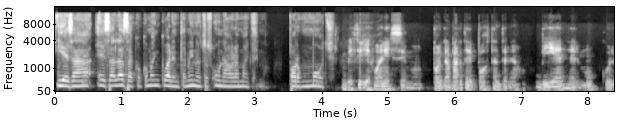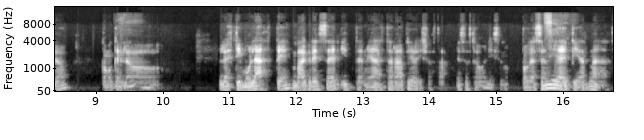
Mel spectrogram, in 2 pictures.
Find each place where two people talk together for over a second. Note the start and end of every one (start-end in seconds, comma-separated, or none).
none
